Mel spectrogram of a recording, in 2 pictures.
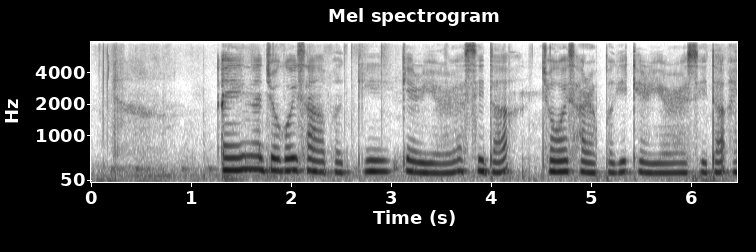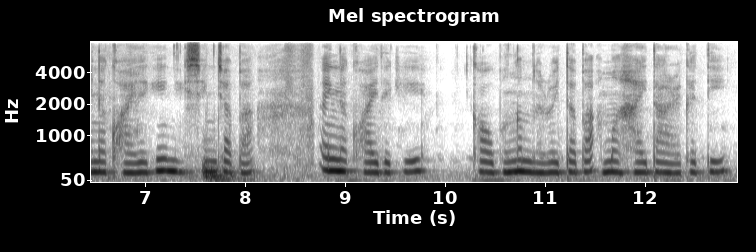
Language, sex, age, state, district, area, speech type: Manipuri, female, 45-60, Manipur, Imphal West, urban, spontaneous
